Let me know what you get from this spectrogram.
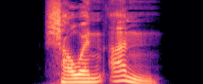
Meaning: inflection of anschauen: 1. first/third-person plural present 2. first/third-person plural subjunctive I
- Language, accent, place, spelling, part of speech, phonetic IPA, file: German, Germany, Berlin, schauen an, verb, [ˌʃaʊ̯ən ˈan], De-schauen an.ogg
